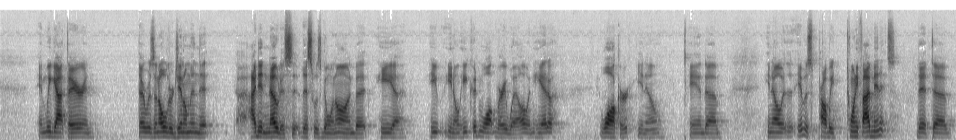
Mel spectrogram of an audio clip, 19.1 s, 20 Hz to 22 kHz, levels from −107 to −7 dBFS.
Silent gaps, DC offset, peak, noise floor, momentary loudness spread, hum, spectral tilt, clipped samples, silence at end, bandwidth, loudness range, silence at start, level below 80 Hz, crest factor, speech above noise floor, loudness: none; under 0.1%; -4 dBFS; -63 dBFS; 18 LU; none; -2.5 dB/octave; under 0.1%; 0.1 s; 16 kHz; 6 LU; 0.75 s; -72 dBFS; 24 dB; 36 dB; -27 LUFS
